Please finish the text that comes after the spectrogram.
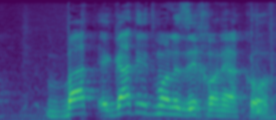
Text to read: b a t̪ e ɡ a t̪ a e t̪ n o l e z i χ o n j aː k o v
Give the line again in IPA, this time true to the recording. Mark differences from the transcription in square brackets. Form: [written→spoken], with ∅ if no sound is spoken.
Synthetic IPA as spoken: b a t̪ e ɡ a t̪ [a→i] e t̪ [n→m] o l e z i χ o n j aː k o v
